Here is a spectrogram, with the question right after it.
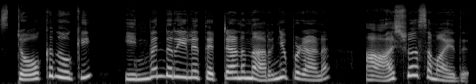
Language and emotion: Malayalam, happy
